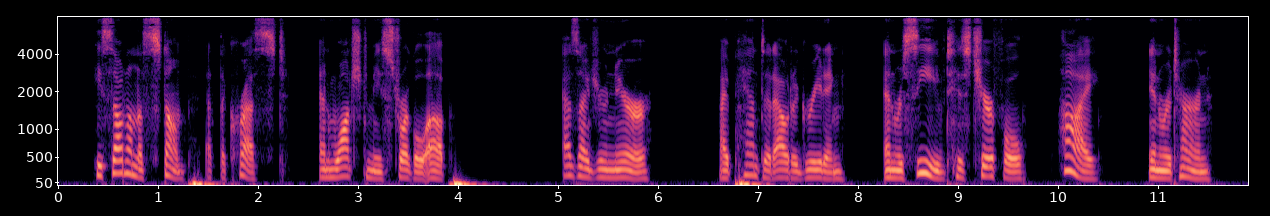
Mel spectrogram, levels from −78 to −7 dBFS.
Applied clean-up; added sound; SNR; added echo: none; none; none; none.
